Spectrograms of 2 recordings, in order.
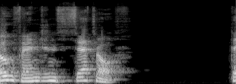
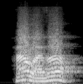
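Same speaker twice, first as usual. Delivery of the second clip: emphatic; 4 semitones higher, 6 dB louder than usual. Acted. Fat Controller relenting.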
